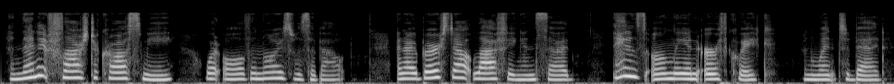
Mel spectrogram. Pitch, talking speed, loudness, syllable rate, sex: 255 Hz, 190 wpm, -16 LUFS, 5.0 syllables/s, female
